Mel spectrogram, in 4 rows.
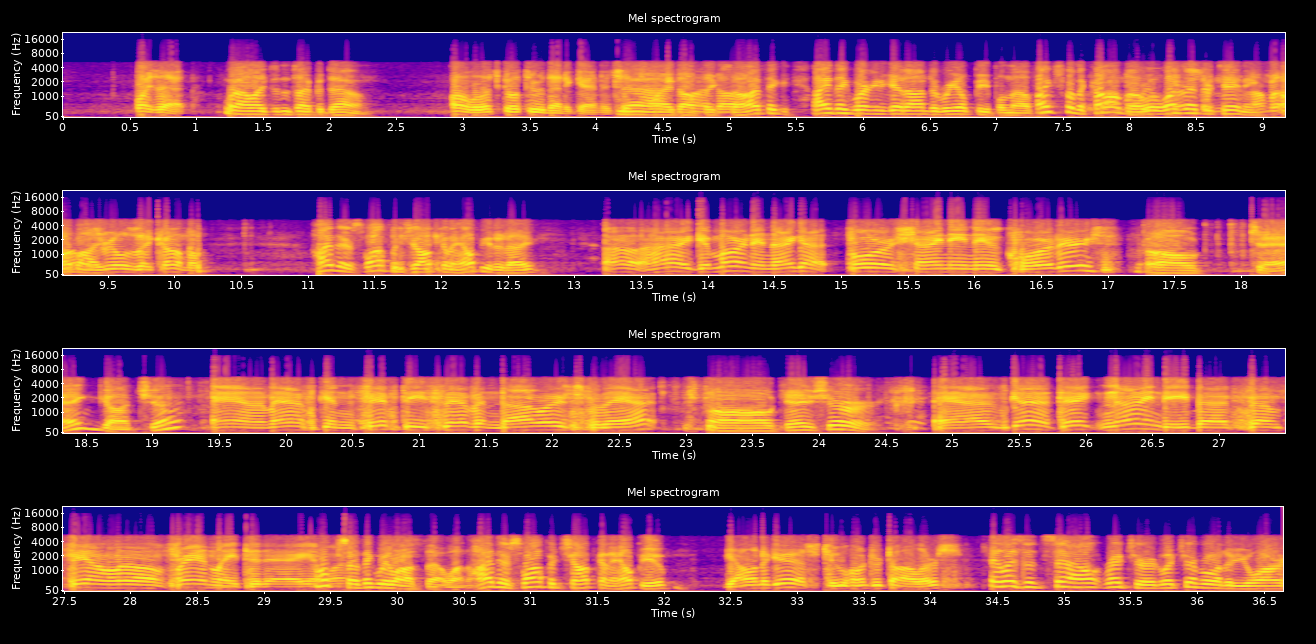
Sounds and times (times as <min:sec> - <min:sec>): Speech: 0:00.5 - 0:10.3, 0:11.0 - 0:36.6.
